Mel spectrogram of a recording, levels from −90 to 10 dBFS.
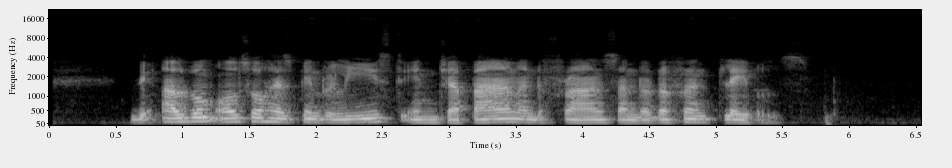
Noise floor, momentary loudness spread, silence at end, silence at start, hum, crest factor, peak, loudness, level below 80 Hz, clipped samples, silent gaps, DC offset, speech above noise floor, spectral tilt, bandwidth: -65 dBFS; 7 LU; 0.7 s; 0.6 s; none; 16 dB; -2 dBFS; -19 LUFS; -60 dBFS; under 0.1%; none; under 0.1%; 46 dB; -10.5 dB/octave; 4.5 kHz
